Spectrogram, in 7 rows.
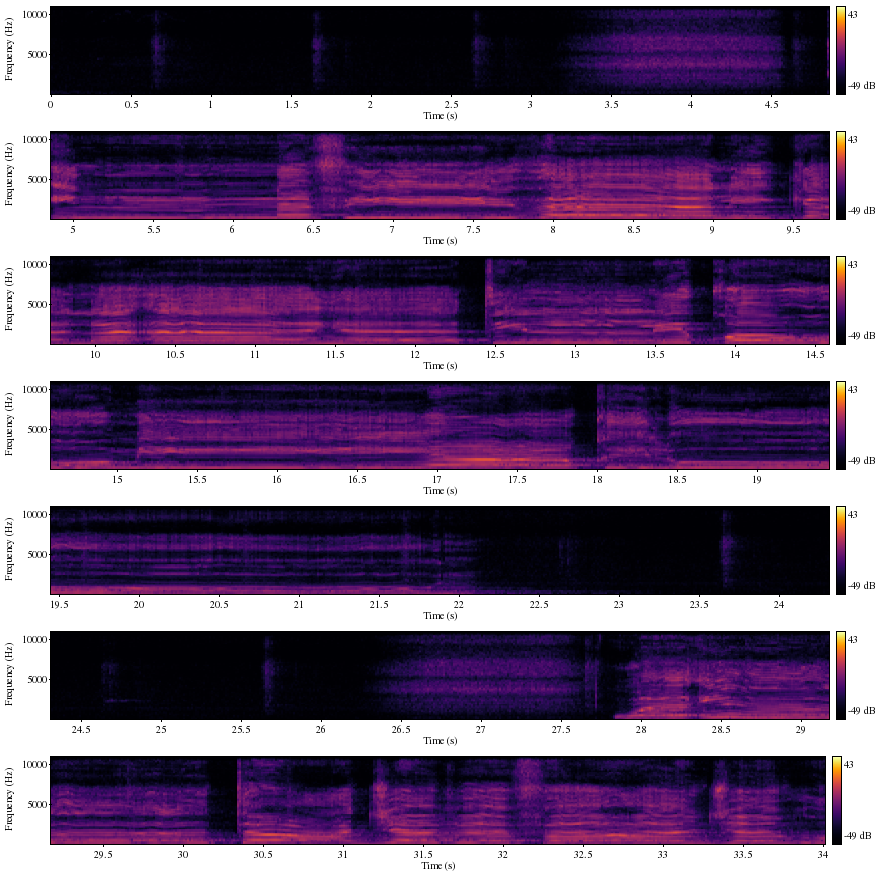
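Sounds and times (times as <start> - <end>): man chanting melodically: 3.6 - 23.0, 26.8 - 34.0.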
